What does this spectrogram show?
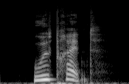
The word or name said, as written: udprint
